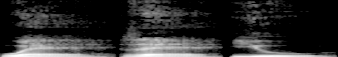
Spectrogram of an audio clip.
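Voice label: "wereyu", concatenated syllables; Affixing experiment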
